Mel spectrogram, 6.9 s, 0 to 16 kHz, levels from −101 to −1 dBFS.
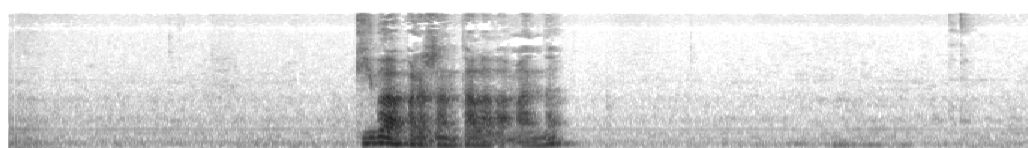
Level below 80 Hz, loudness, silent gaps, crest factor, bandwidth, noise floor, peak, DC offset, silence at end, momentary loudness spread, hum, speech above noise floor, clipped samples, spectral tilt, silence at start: -46 dBFS; -22 LUFS; none; 26 dB; 11.5 kHz; -65 dBFS; -2 dBFS; under 0.1%; 3.05 s; 18 LU; none; 44 dB; under 0.1%; -6.5 dB/octave; 2.35 s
